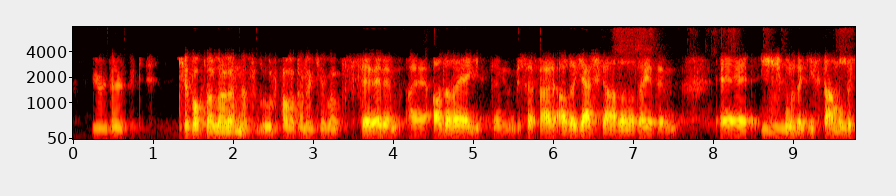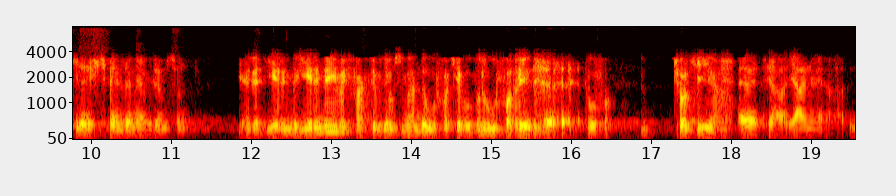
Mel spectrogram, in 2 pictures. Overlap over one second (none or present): none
